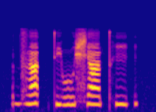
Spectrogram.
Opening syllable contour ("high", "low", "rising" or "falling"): high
